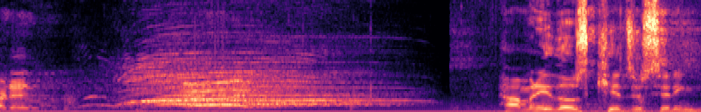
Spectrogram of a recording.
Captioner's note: audience cheers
